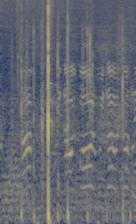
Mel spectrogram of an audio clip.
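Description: A soccer ball kicked once with a sharp smack about two-thirds of a second in, among a few fainter ball touches, with faint distant players' voices.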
